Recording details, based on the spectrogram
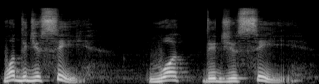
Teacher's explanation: your intonation falls at the end of the wh question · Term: falling intonation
